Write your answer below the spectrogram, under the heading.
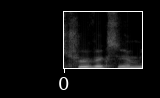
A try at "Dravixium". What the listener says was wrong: It's pronounced with a D. It's Druvixium.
